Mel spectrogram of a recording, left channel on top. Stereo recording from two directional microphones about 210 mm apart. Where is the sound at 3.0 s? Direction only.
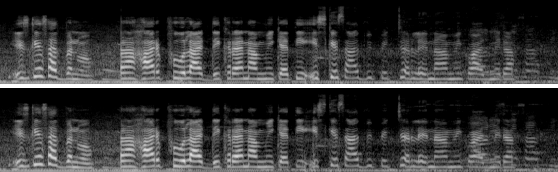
30° left (ahead or behind).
